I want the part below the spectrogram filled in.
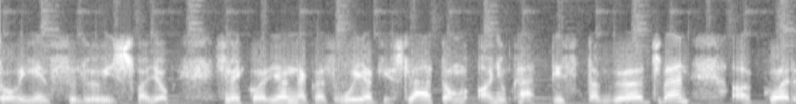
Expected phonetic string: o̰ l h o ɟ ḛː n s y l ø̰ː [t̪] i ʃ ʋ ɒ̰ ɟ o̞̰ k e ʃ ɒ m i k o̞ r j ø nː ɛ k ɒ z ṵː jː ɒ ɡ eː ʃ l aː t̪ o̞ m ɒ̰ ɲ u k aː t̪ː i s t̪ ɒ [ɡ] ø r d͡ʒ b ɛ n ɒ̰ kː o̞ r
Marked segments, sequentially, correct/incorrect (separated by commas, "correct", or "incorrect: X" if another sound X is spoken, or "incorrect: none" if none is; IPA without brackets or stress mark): incorrect: none, correct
